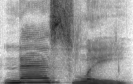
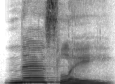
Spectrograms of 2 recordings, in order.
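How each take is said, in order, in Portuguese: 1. É dita em inglês, com o T mudo. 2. É dita em inglês, com o T mudo.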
